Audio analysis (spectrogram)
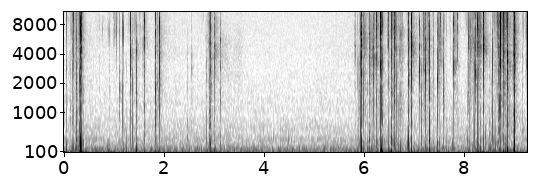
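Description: A small, flat, printed cardboard backing card holding an enamel pin is held close to the mic and tapped and scratched with fingertips and short nails. Sparse, sharp, dry scratches and taps come first, then a quiet pause. A dense run of rapid, crackly, bright scratching follows over a low rumble.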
